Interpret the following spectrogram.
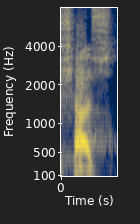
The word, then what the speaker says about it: শ্বাস: তো নিয়মটি হচ্ছে কি, শব্দের প্রথমে থাকলে বফলার উচ্চারণ হবে না, এই জন্য এখানে শুধু শ্বাস।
